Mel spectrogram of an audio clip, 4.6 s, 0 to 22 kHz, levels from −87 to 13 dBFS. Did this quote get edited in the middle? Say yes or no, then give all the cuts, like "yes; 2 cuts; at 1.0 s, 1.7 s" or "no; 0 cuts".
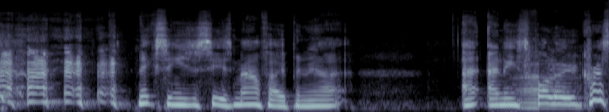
yes; 1 cut; at 0.9 s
